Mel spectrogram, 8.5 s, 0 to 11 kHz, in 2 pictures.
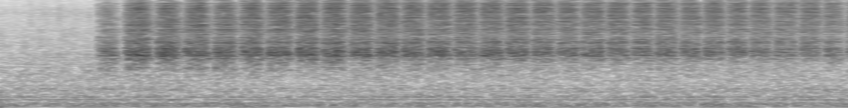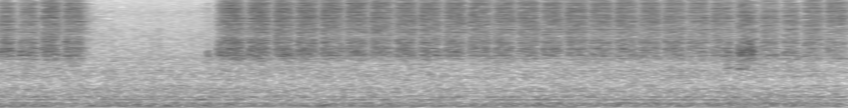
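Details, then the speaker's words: Briggs and Stratton engine of Ex-cell VR2500-1 pressure washer, second lapping pass after cleaning: gritty rhythmic scraping strokes about four a second, smooth and even; the valve seats for a good seal. "You can hear the cut-in. It gets quieter and quieter and quieter and quieter. It's quite a therapeutic sound. And that's how you know you're getting a good seal."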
